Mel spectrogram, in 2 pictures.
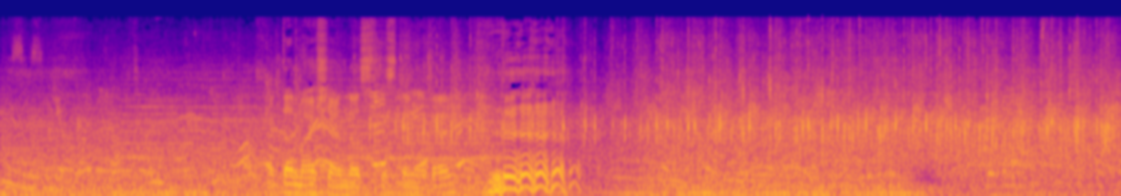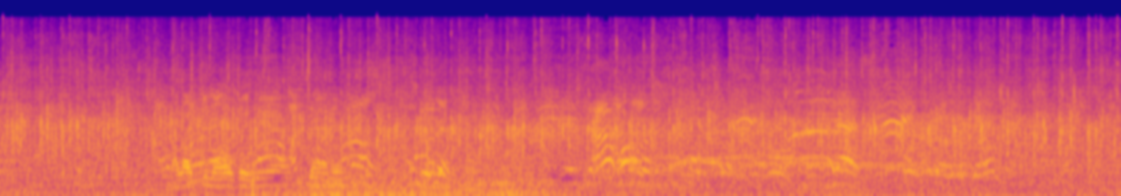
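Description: A crowd of people chatters along a street outdoors.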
